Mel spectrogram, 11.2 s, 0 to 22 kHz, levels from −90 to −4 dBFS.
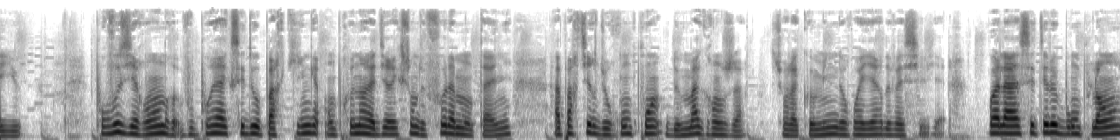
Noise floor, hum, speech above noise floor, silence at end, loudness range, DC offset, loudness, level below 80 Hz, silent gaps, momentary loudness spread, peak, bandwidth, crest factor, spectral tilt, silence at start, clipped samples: -46 dBFS; none; 27 dB; 0 s; 4 LU; under 0.1%; -19 LUFS; -50 dBFS; none; 12 LU; 0 dBFS; 16.5 kHz; 18 dB; -6 dB/octave; 0 s; under 0.1%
